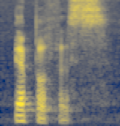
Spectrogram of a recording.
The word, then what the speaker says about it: Epaphus: Epaphus.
